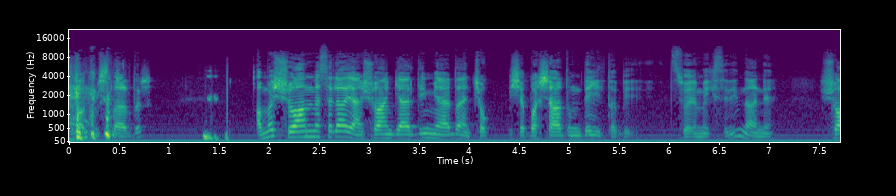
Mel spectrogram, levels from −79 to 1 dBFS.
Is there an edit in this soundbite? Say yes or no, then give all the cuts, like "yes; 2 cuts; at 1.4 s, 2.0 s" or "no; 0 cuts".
no; 0 cuts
